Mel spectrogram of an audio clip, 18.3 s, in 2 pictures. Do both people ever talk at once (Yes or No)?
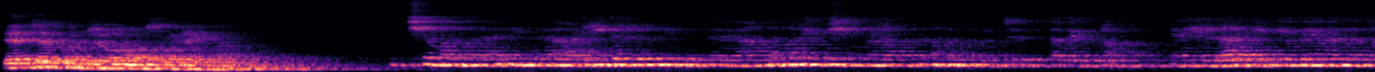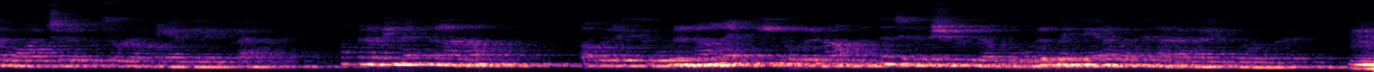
No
